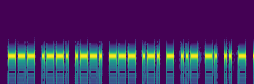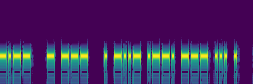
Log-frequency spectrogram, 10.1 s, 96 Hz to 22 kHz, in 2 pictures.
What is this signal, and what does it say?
Morse code, heard as a keyed tone, about 25 wpm, 600 Hz. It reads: OPPORTUNITY TO EXPOSE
